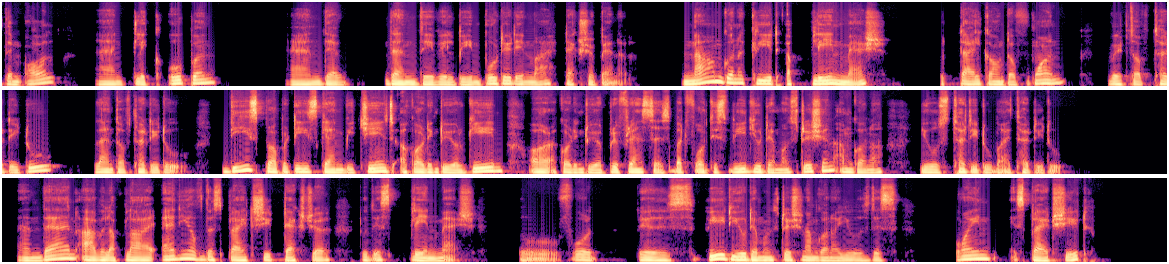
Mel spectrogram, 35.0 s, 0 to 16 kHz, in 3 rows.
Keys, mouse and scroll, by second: 1.4 click, 3.6-7.1 drag, 7.7 click, 10.2-14.8 drag, 22.4-26.4 drag, 26.4-26.9 scroll up 1, 27.0-28.4 scroll down 1, 31.1 click, 34.7 Left.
